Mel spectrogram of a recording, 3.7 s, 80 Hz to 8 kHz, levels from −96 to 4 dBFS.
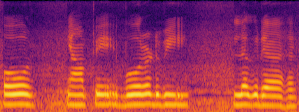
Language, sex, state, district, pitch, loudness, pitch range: Hindi, female, Haryana, Charkhi Dadri, 220 Hz, -13 LUFS, 215-225 Hz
